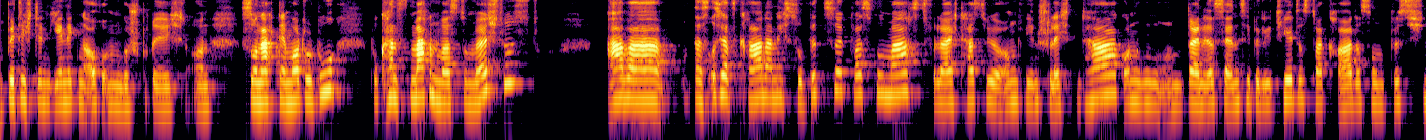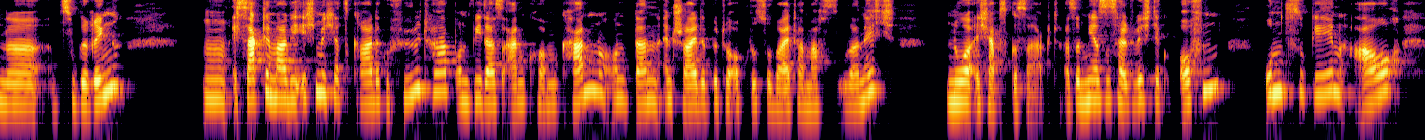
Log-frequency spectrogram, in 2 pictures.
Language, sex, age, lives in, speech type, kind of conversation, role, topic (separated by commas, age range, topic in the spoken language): German, female, 40-44, Germany, conversation, podcast, guest, Wie kannst du Grenzen setzen, ohne unsensibel zu wirken?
